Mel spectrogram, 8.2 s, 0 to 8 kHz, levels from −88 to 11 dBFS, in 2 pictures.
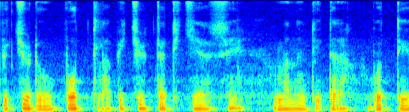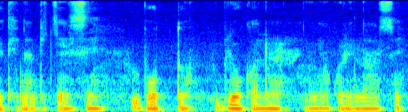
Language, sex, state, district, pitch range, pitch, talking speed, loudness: Nagamese, male, Nagaland, Kohima, 95-105 Hz, 100 Hz, 170 wpm, -20 LUFS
